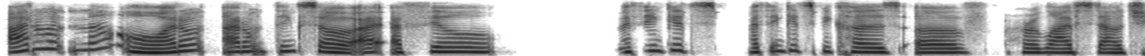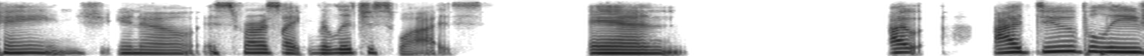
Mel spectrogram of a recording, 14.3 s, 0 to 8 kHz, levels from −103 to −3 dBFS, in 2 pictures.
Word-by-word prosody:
I 240 +4 +4
don't 390 +1 -3
know, 350 +7 -4 0.3
I 205 +2 +6
don't 300 +4 0
I - - +3
don't 255 -1 -3
think 275 +1 -3
so. 245 - +4
I 215 -1 +4
I - - +1
feel 245 0 0 0.8
I 235 - 0
think 295 +3 -5
it's 310 -7 0 0.2
I 225 - +1
think 280 +5 -5
it's 300 - +3
because 230 -3 0
of 210 0 +1 0.2
her 215 -1 +1
lifestyle 205 -1 +1
change, 190 0 -2
you 180 0 -3
know, 165 -2 -3
as 185 - -2
far 195 -1 0
as, 190 -2 +1
like, 175 -3 -3
religious 185 +2 -2
wise. - - -10 0.7
And 175 -1 +3 1.3
I 205 - +3
w 220 - -4 0.5
I 215 +4 +5
do 255 +5 +2
believe 235 -2 +3
215 Hz, 155 wpm, -23 LUFS, 190-250 Hz, 1.3 s, I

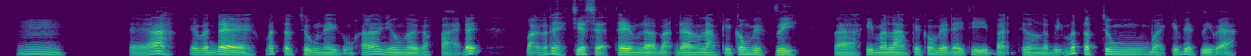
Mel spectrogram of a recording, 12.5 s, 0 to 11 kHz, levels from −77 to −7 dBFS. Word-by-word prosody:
Ừm, 125 -3 -5 0.7
thế 100 0 -5
à? 150 +4 +3
Cái 115 - -2
vấn 110 0 0
đề 105 -6 +6
mất 150 +3 -3
tập - - +1
trung 110 -2 -1
này 100 -1 -2
cũng - - -8
khá - - -4
là 140 +1 +2
nhiều 110 -5 0
người 100 -1 0
gặp 95 0 -5
phải - - -4
đấy. - - +5 0.5
Bạn - - -1
có - - -2
thể - - 0
chia 130 -1 +4
sẻ 125 - 0
thêm 110 -2 +5
là 100 -1 +2
bạn 100 +1 -3
đang 110 0 +2
làm 105 -1 0
cái 105 - -2
công 125 +3 +1
việc 115 -3 0
gì 110 -2 +2 0.3
và 100 -1 -1
khi 120 - +2
mà 105 -2 +1
làm 100 -1 +1
cái 105 +1 -3
công 120 +2 -1
việc 110 -2 +3
đấy 95 +3 0
thì 105 -6 0
bạn 105 +1 -4
thường 95 -2 -1
là 95 - -2
bị 90 - -5
mất 175 +1 0
tập - - +3
trung 125 -2 0
bởi - - -2
cái 115 - -3
việc 145 - +1
gì 100 -2 +1
vậy - - +1
ạ? - - -3
110 Hz, 260 wpm, -26 LUFS, 100-125 Hz, 0.7 s, đề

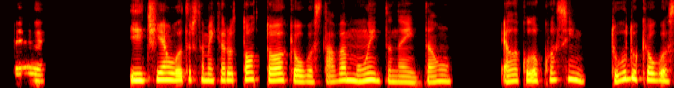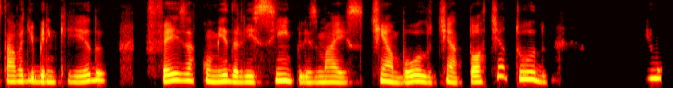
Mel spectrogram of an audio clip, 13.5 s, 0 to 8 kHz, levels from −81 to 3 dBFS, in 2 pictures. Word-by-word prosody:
é. 180 -1 -2 0.9
E 185 0 +6
tinha 195 +1 +4
outros, 205 +2 +2
também, 180 -3 0
que 185 - -2
era 185 - +3
o - - -4
totó, 200 -3 +3
que 185 - -3
eu 160 - +3
gostava 155 +3 -2
muito, 180 -1 +2
né, 150 -1 -3
então 145 +3 -3 0.5
ela 160 +3 +1
colocou, 195 +3 0
assim, 200 -2 0 0.3
tudo 210 +8 +2
o - - -3
que 215 - -13
eu 190 - +5
gostava 160 -3 0
de 165 - -3
brinquedo. 150 +4 -1 0.4
Fez 180 +3 +2
a 180 - 0
comida, 160 -2 +1
ali, 145 0 0
simples, 150 -1 0
mas 145 -1 -2
tinha 170 -3 +2
bolo, 145 +2 +1
tinha 135 0 -3
torta, 150 0 +2
tinha 300 0 -4
tudo. 210 -8 +1 1.0
E 240 - -3
o 240 - +2
165 Hz, 175 wpm, -21 LUFS, 150-190 Hz, 1.0 s, E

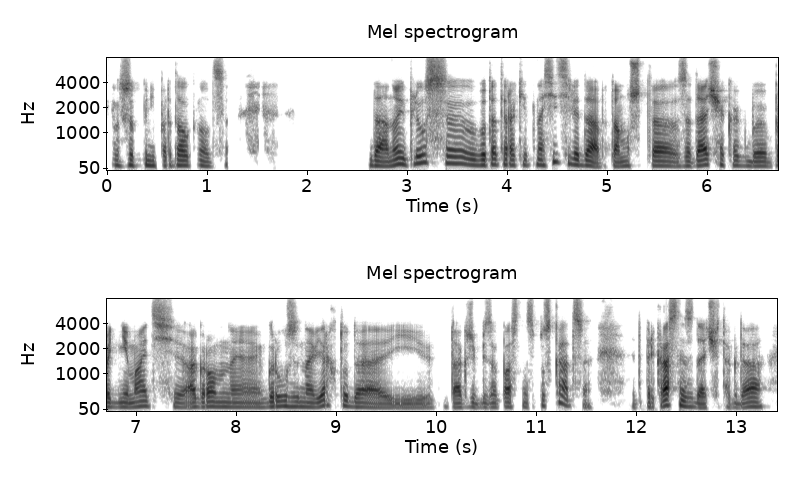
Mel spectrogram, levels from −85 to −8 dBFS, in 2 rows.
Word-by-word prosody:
ну, 135 - -6
чтобы 135 +1 -1
не 125 - -3
протолкнуться. 125 -3 -2 1.4
Да, 125 -3 +3
ну 140 +6 +3
и 160 - +3
плюс, 190 +4 +3
э, 175 -5 +1
вот 140 +1 +1
эта 150 -1 +1
ракеты-носители, 145 +5 -1
да, 135 -2 +4
потому 110 +2 -1
что 120 -1 +1
задача 130 +6 +4
как 125 -2 -7
бы 115 -1 -1
поднимать 115 +4 0
огромные 115 0 -1
грузы 125 +2 -1
наверх 120 +5 -1
туда, 115 -6 0
и, 100 0 -8
э, 105 - -17 0.2
так 105 0 -1
же 115 - -4
безопасно 110 0 -3
спускаться. - - -1 0.4
Это - - -16
прекрасная 150 -2 +5
задача. 110 -6 0
Тогда 120 0 -1
125 Hz, 150 wpm, -26 LUFS, 115-140 Hz, 1.4 s, прекрасная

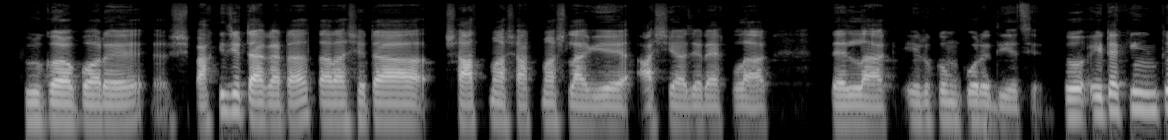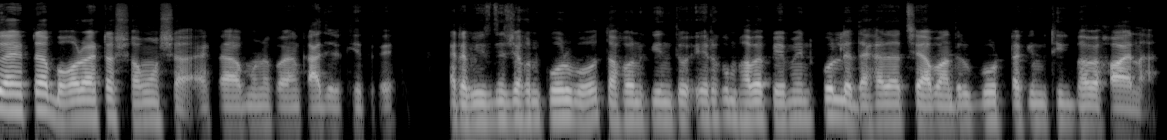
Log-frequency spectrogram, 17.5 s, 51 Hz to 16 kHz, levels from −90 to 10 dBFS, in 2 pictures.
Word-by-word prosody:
শুরু 120 -1 -1
করার 115 -2 +7
পরে 110 0 +4 0.6
বাকি 115 +10 +2
যে 170 - +6
টাকাটা 115 0 +5 0.2
তারা 115 -1 +4
সেটা 120 0 +2 0.5
৭ 110 - +6
মাস 115 -2 0
৮ - - -6
মাস 115 -1 -1
লাগিয়ে 105 0 +1 0.3
৮০,০০০, 105 -1 -4
১,০০,০০০, 100 -1 -2 0.5
১,৫০,০০০ 105 -1 +2 0.2
এরকম 120 +1 -4
করে 120 -1 +2
দিয়েছে। 100 -2 -7 0.2
তো - - +1 0.2
এটা 170 +3 +4
কিন্তু 175 -1 0 0.2
একটা 170 +1 +1 0.2
বড় 130 +2 +4
একটা 140 +1 -3
সমস্যা। 120 +1 -5 0.2
একটা 105 +1 -5 0.2
মনে 105 0 -8
করেন 100 -1 -4
একটা - - -23
কাজের 100 0 -4
ক্ষেত্রে। - - -15 0.5
একটা 115 - 0
বিজনেস 120 +1 -3
যখন 125 0 -2
করব, 130 -1 +2 0.2
তখন 120 +1 0
কিন্তু 120 -1 -5 0.2
এরকমভাবে 125 -1 -1
পেমেন্ট 125 +1 -5
করলে 140 -2 +2
দেখা 115 +2 -3
যাচ্ছে 115 - -5
আমাদের 110 0 -2
বোটটা 120 -1 -3
কিন্তু 115 -1 -8
ঠিকভাবে 110 -2 -2
হয় 100 -1 +4
না। - - -13
115 Hz, 170 wpm, -24 LUFS, 105-125 Hz, 0.6 s, করার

